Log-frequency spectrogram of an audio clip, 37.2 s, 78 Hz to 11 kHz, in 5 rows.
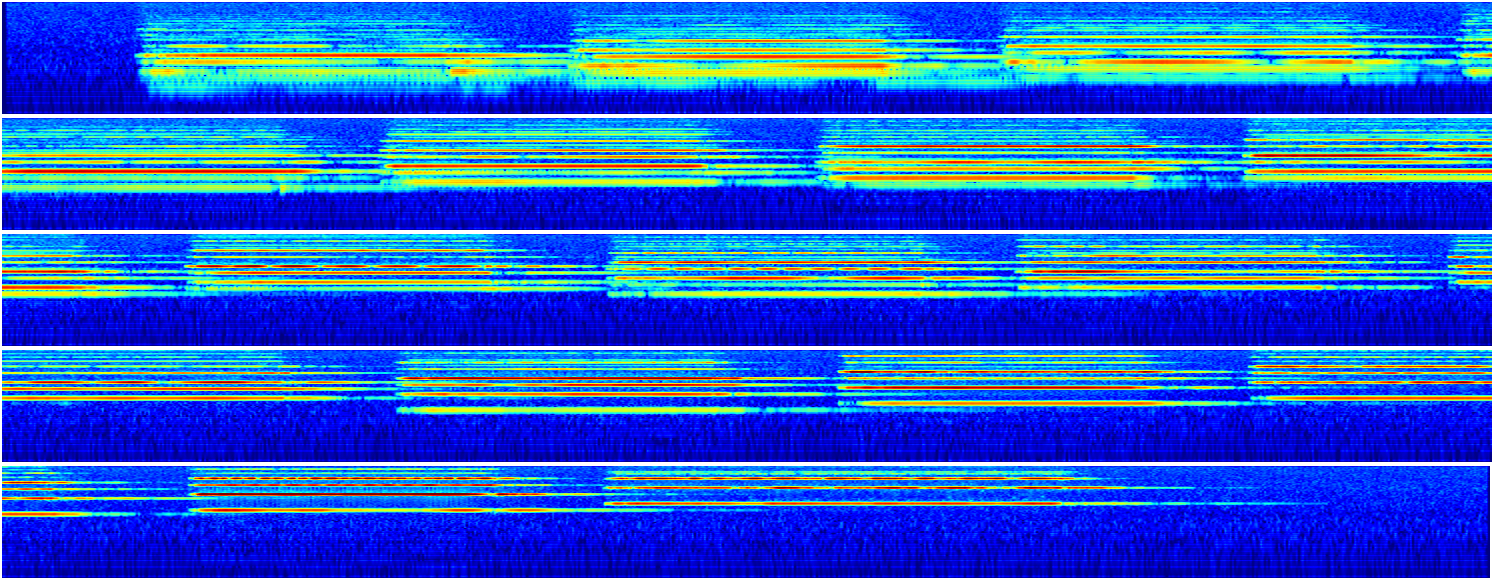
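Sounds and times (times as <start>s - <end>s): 
Fourniture organ stop arpeggio on a 1951 Möller organ: 0.7s - 35.4s.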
